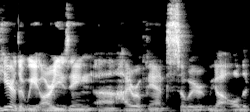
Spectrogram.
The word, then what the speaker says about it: Hierophant: Hierophant, however you want to say it. I believe it's Hiero, like hieroglyphics, because that's how it's spelled.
